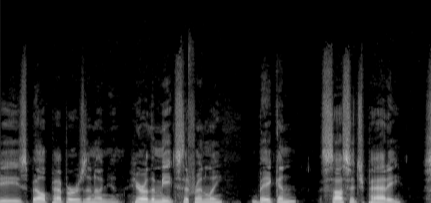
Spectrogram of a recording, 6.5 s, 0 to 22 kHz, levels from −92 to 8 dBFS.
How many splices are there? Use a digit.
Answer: 4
